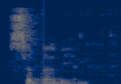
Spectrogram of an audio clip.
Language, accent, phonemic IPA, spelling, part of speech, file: English, Southern England, /səˈbɜː(ɹ)biən/, suburbian, noun / adjective, LL-Q1860 (eng)-suburbian.wav
- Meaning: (noun) A person from the suburbs; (adjective) suburban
